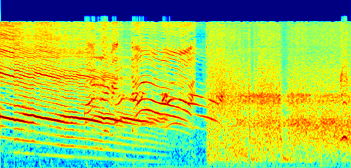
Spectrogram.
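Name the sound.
explosion sound effect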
